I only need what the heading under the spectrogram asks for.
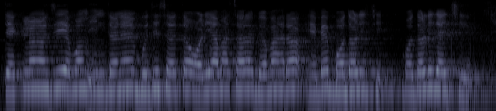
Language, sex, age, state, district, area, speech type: Odia, female, 30-45, Odisha, Boudh, rural, spontaneous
